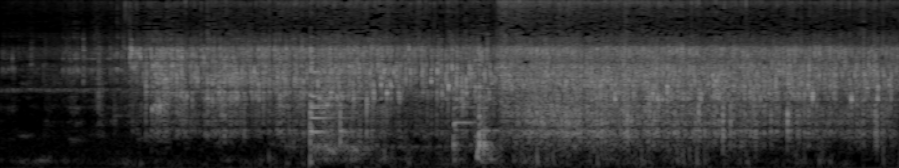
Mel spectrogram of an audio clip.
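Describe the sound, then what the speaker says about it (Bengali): Cumin, cardamom, cinnamon, cloves and black pepper hit hot oil in a kadai, bursting into a loud, steady close-up sizzle after a quiet start, with occasional stirring scrapes. "কড়ার মধ্যে তেল গরম হয়ে গেছে। প্রথমে জিরে, এলাচ, দারচিনি এবং লবঙ্গ, গোলমরিচ একসাথে ভেজে নেব।"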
